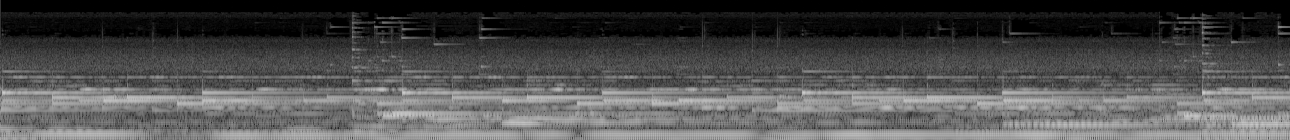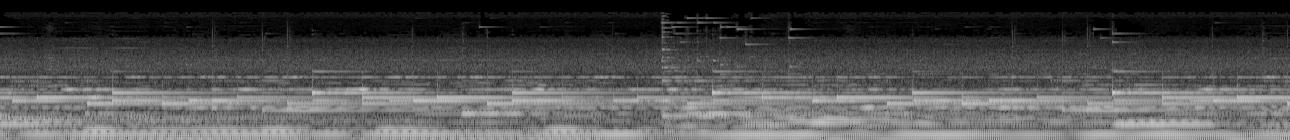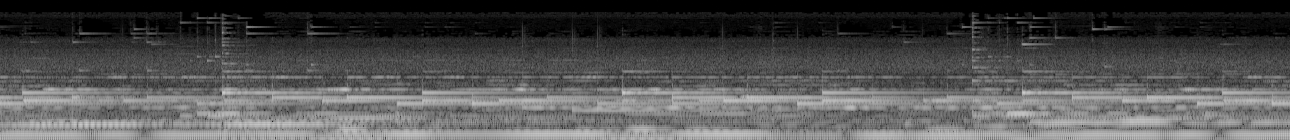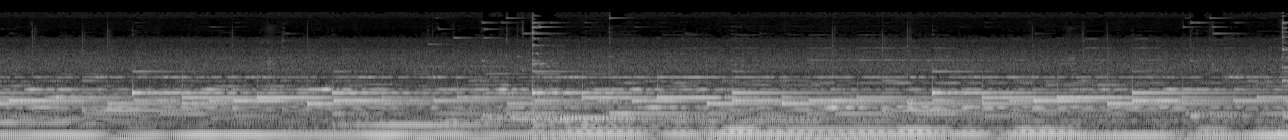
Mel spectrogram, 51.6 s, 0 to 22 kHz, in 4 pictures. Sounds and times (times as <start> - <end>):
Ambient music: 0.0 - 51.5.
